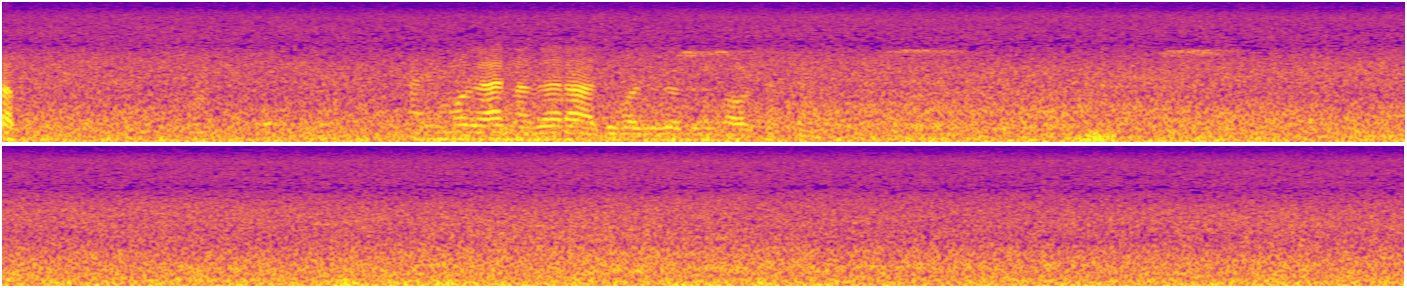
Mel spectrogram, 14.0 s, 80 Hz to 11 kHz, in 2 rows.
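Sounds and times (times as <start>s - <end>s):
stream rushing: 0.0s - 14.0s
wind rumbling on microphone: 0.0s - 14.0s.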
